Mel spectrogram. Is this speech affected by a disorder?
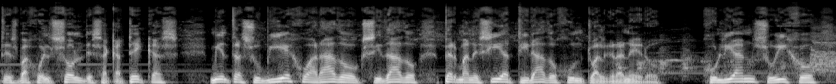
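No.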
